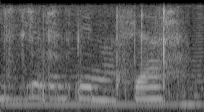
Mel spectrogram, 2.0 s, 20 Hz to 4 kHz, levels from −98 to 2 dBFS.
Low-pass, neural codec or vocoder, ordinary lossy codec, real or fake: 3.6 kHz; none; none; real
